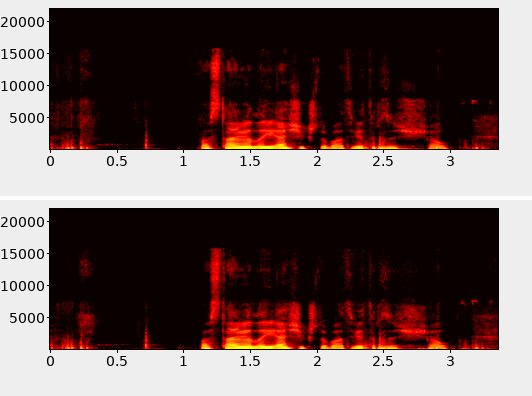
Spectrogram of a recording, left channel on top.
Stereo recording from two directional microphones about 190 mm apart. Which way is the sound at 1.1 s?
10° left (ahead or behind).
